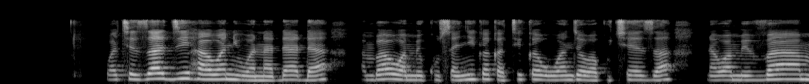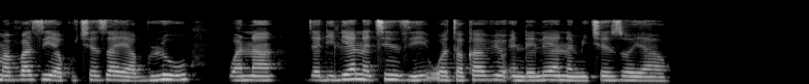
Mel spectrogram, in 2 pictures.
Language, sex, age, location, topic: Swahili, female, 25-35, Kisii, government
